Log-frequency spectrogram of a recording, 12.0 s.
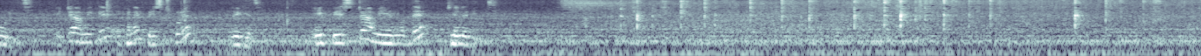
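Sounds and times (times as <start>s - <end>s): paste sizzling in oil: 5.6s - 12.0s.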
